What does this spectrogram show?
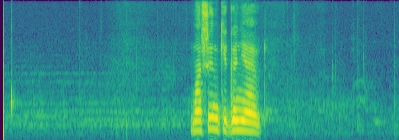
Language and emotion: Russian, neutral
